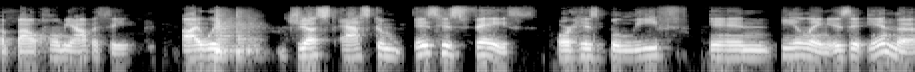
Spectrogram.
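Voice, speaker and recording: A man with an unremarkable speaking voice speaks at a medium pitch, with an American accent and lively intonation. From New York. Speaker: furniture repairer. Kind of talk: interview.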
